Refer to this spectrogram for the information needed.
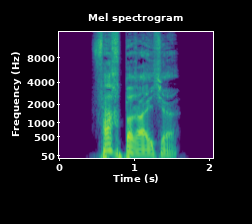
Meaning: nominative/accusative/genitive plural of Fachbereich
- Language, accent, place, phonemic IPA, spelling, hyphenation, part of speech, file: German, Germany, Berlin, /ˈfaxbəˌʁaɪ̯çə/, Fachbereiche, Fach‧be‧rei‧che, noun, De-Fachbereiche.ogg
